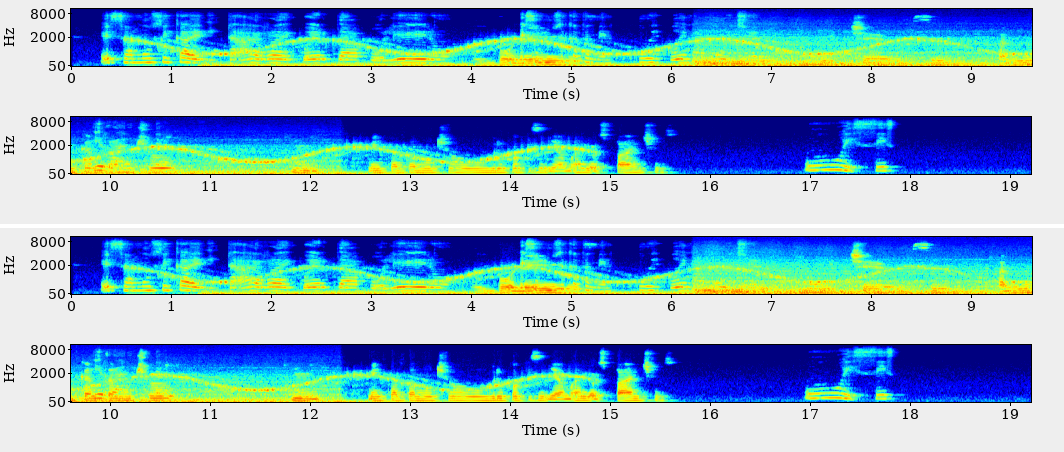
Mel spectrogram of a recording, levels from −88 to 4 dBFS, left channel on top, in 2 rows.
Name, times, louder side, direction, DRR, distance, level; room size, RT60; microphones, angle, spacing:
voice 1, 0.3-3.8 4.5-5.4 5.7-7.1 9.8-10.6 16.9-17.8, equal, ahead, 0.3 m, -26 dB
sound 1, 0.5-14.9, left 2 dB, 40° left, 1.2 m, -33 dB
sound 2, 1.2-14.2, equal, 40° right, 1.3 m, -27 dB
voice 2, 4.0-5.1 7.3-8.8 9.3-10.6 11.8-12.1 12.6-15.5, right 3 dB, 85° right, 0.7 m, -23 dB
sound 3, 6.2-12.3, right 2 dB, 60° right, 1.0 m, -26 dB
3.5 x 3.5 x 2.8 m
head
